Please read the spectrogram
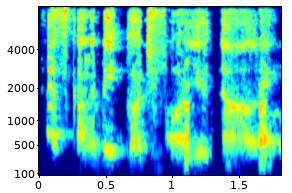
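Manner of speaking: worried Yiddish mama, building to cries; yiddish accent. Acted.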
